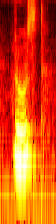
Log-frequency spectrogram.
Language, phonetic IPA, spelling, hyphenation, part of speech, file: Czech, [ˈruːst], růst, růst, verb / noun, Cs-růst.ogg
- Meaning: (verb) to grow; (noun) growth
